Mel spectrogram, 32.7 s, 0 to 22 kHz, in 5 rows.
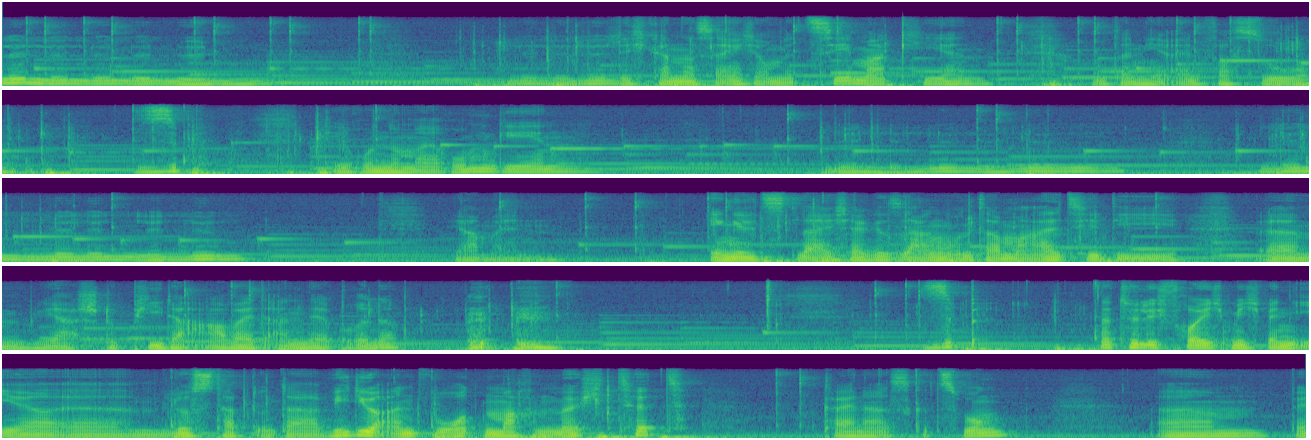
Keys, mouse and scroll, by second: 2.7 v, 3.3 c, 4.1-5.9 right drag, 4.3 f, 6.7 c, 8.1 c, 8.9-10.6 middle drag, 11.6-13.3 right drag, 11.6 f, 12.9 a, 13.3-14.7 middle drag, 13.3 c, 16.7 right click, 16.9 f, 17.3 middle click, 17.7 right click, 17.8 a, 18.5 c, 20.8-22.5 right drag, 20.9 f, 21.9 a, 22.1 c, 24.1 right click, 24.4 f, 24.9 a, 25.9 right click, 29.1 KP_1, 30.0-32.6 middle drag.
